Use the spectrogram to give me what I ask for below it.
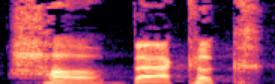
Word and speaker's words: Habakkuk: And so I'd like for you to pronounce that out loud with me with emphasis on the first and last letter, okay? Habakkuk.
